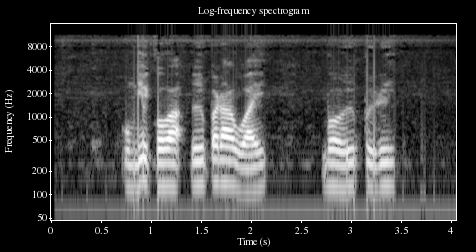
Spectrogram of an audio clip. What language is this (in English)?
Guarani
